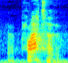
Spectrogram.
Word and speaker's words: Plateau: so he got PL Plateau Plateau no not plate not plate oh sorry not Plato we thought You' mispronounce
